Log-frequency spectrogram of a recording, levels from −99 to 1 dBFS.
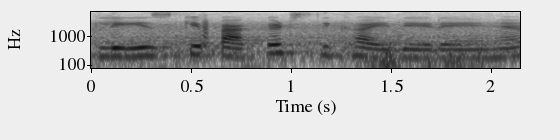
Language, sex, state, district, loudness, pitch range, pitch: Hindi, female, Punjab, Pathankot, -20 LUFS, 190-230 Hz, 205 Hz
